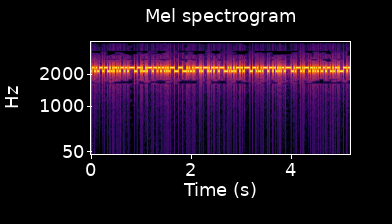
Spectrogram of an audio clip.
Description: RTTY, about 45.45 baud. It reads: AND THE ROOF OF THE STEERING
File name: fsk170 / USS-Missouri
